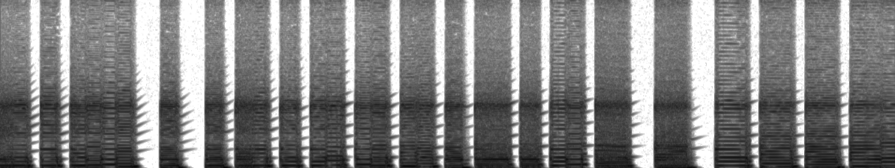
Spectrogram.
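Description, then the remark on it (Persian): A synthesizer imitating a distorted electric guitar plays a fast, choppy melody of short staccato notes separated by brief gaps, loud and buzzy with bright harmonics and no voices; the tune is from the Mario computer game. “این آهنگ که به بازی کامپیوتری ماریو تعلق داره با استفاده از سینتیسایزری که صدای گیتار الکتریک رو شبیه سازی میکنه تولید شده و به این شکل شبهی الکترونیک از آهنگ اصلی رو در ذهن شنونده تداعی میکنه.”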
